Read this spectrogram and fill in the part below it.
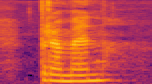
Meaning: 1. spring (where water emerges from the ground) 2. source 3. strand, ply, wisp
- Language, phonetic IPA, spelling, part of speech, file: Czech, [ˈpramɛn], pramen, noun, Cs-pramen.ogg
